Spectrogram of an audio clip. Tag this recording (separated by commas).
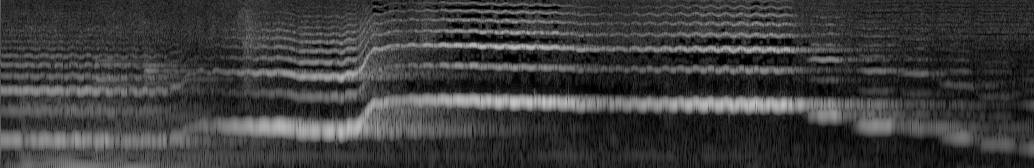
playing theremin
